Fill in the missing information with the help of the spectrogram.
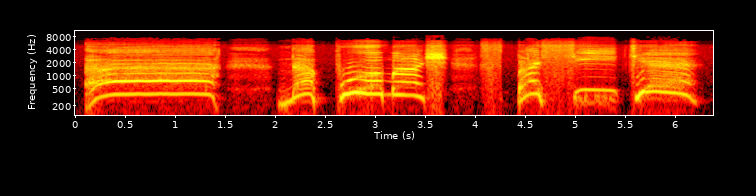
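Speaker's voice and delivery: high, slow, drawn-out hysterical screams; hysterical screaming. A narrator's reading. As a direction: scream for help in panic. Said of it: "истерично закричала она".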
